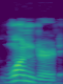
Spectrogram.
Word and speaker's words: wondered: it's n i w instead of w wandered it's w wondered and I wondered try that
